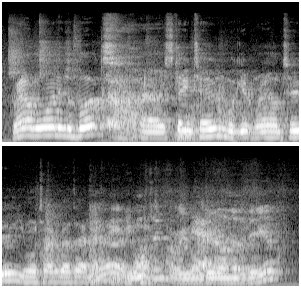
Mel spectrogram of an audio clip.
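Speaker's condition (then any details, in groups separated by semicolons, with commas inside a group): No condition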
